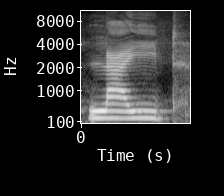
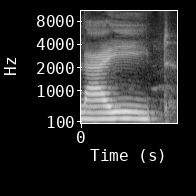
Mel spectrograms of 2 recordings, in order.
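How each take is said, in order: First: लाइट repeated at normal speed, long i sound; quick repeat of लाइट for practice; repeated example. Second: लाइट said slowly and clearly, long i sound; teacher models लाइट for the class; example word. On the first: (लाइट दोबारा, सामान्य गति से) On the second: (लाइट धीरे और साफ़ बोलना) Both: Shown as a demonstration. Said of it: "common example देखते हैं".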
